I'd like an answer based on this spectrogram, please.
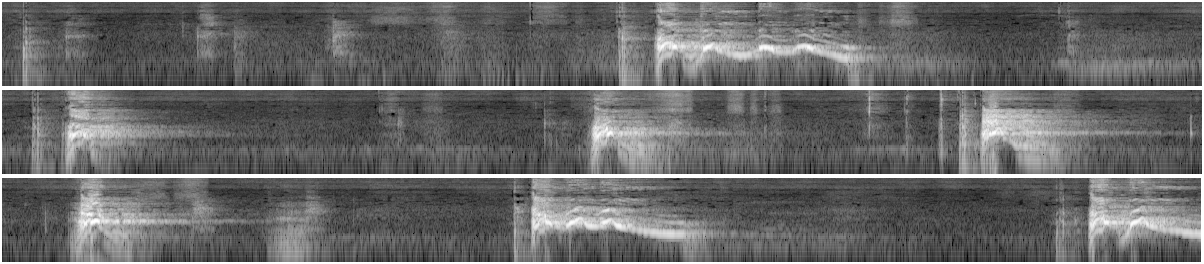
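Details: Pet dog barking in single loud sharp barks spaced about two to three seconds apart, seven barks in all, with short quiet gaps and faint clicks between them.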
